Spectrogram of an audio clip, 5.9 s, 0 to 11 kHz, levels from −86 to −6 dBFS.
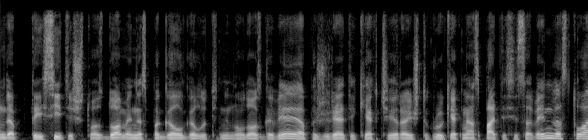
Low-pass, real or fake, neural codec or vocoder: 9.9 kHz; fake; vocoder, 44.1 kHz, 128 mel bands every 256 samples, BigVGAN v2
